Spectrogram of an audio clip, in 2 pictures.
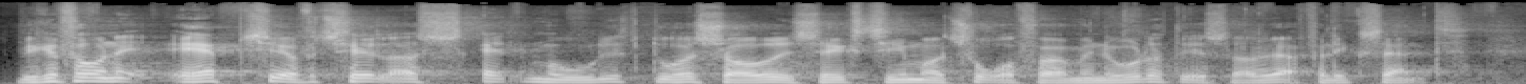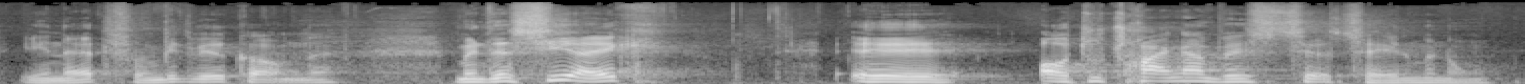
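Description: A man giving a casual sermon to a congregation, chatting, asking the listeners questions and sometimes dropping to a hushed tone. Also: mid-range voice, vocal fry. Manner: conversational, asks the audience questions, playful asides. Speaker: preacher.

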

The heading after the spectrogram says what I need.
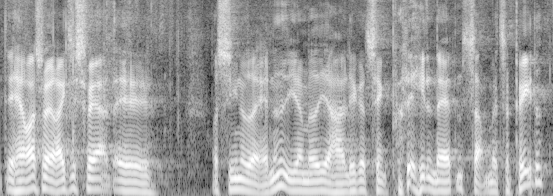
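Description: Conversational Danish preacher. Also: male voice, lowish voice, expressive, vocal fry, a bit bright, a little hiss or hum. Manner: conversational, asks the audience questions, playful asides. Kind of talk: casual sermon to a congregation.

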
